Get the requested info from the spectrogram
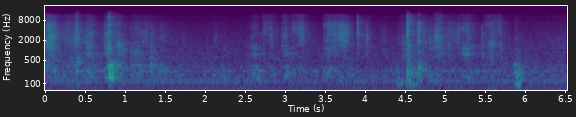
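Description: Scissors cutting through pattern paper: several short runs of crisp snips with paper rustling, and a brief pause about two seconds in.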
